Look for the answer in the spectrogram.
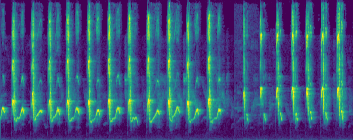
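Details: Repeated phrases from a long-tailed shrike's lure song, played to draw a reply from another shrike: a regular run of hooked, twisting whistle-chirps roughly every third of a second, then thinner high ticks.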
